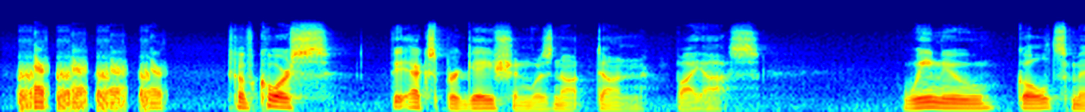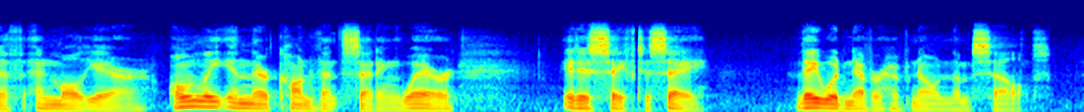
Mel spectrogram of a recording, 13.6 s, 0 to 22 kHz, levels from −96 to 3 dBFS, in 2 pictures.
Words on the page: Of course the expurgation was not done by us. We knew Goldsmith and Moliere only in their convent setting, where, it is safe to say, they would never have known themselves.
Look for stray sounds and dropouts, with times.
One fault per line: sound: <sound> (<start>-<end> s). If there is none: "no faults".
sound: laugh (0.1-1.0 s)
